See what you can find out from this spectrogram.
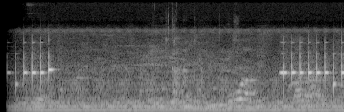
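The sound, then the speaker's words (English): A telephone being dialed with tone keypad presses: a quick run of beeps at the start, a quiet gap, then a second rapid run of beeps. “Dial our first listener.”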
